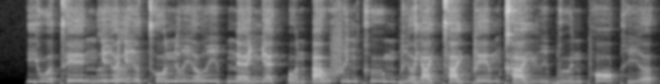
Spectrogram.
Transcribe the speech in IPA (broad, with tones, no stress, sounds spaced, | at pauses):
j u˧ ə̯ t̪ʰ eː˩ ŋ l i˩˧ ə̯ l i˧˩ ə̯ t̪ʰ o˧˥ n ʋ i˩ ə̯ ʋ iː˧ p̚ n ɛː˩˧ ɲ ɛː˧ k̚ ʔ o˩˧ n ʔ a˩˧ w f i˥˨ n kʰ ɯː˥˨ m b i˩ ə̯ j a˩ j t̪ʰ a˧˥ j b eː˧˥ m kʰ a˩˧ j ʋ i˩ b ɯː˩˧ n pʰ ɔː˥˨ kʰ i˩ ə̯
